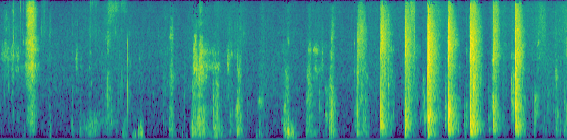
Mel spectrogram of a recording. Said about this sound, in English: Do I hear stomping? Not me.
